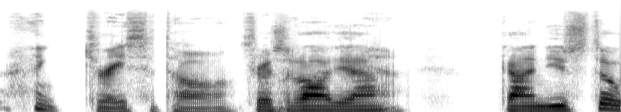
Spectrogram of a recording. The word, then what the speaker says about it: Draisaitl: How do you pronounce his name? I think Draisaitl.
